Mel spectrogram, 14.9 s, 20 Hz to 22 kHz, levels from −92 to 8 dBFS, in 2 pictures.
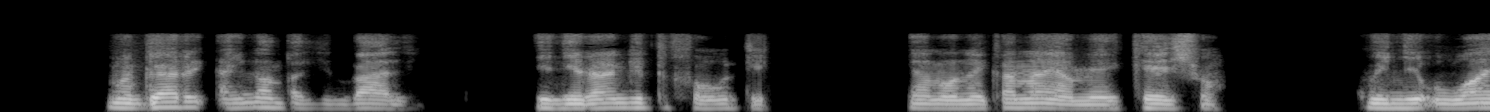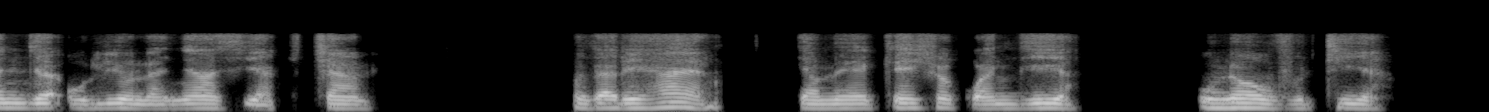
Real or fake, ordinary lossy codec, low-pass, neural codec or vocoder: fake; MP3, 64 kbps; 7.2 kHz; codec, 32 kHz, 1.9 kbps, SNAC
